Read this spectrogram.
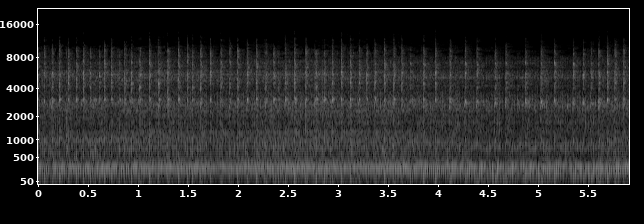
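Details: Husqvarna 346XP chainsaw running poorly: a high, rapid buzzing rasp surges rather than holding steady. This is an air leak at the cylinder base gasket caused by loose cylinder screws. The gasket is to be replaced.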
